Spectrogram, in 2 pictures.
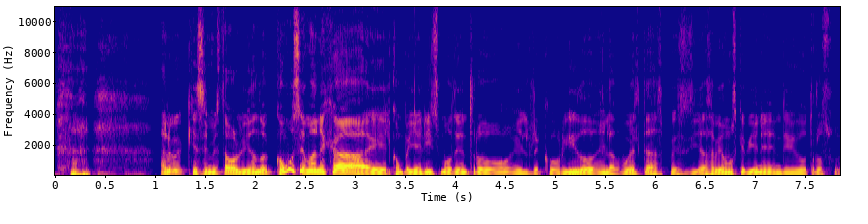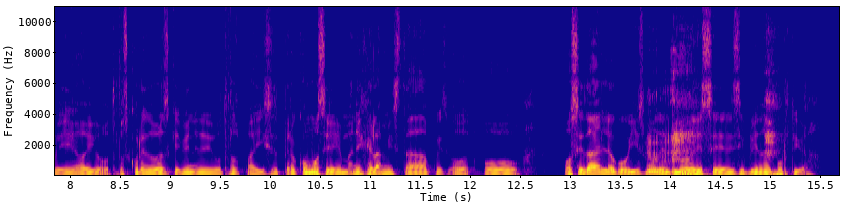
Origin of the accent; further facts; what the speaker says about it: Guatemala; nosotros somos guatemaltecos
